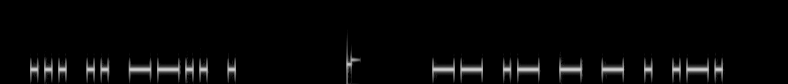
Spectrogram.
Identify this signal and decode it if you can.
Morse code, heard as a keyed tone, about 17 wpm, 700 Hz. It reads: SIZE MATTER
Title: Sets of 3 Words - New Word Drill - 17wpm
